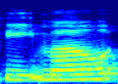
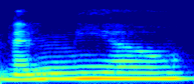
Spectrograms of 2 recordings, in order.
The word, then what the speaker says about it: Vimeo: Um Vimo. I don't think I say it right. Vimeo. Oh, Vimeo. Vimeo.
